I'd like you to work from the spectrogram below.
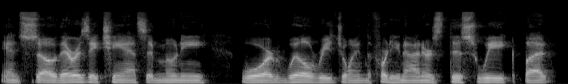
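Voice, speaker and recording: Low-voiced middle-aged man giving a sports news recap. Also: completely flat delivery, unhurried. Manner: conversational, with many fillers and self-corrections. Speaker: sports reporter. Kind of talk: recap to camera. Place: living room with sofa, indoors.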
